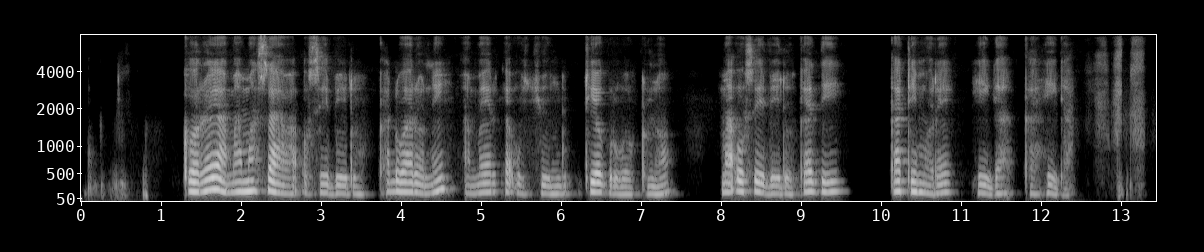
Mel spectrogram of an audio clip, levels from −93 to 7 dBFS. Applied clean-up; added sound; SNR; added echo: neural mask model Resemble Enhance denoiser.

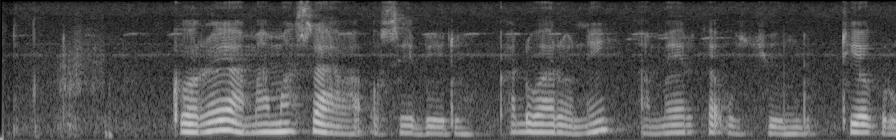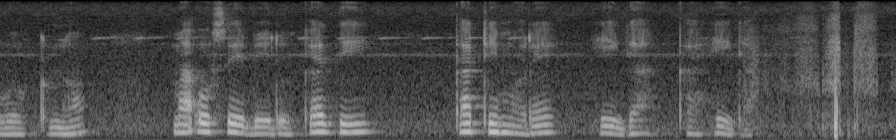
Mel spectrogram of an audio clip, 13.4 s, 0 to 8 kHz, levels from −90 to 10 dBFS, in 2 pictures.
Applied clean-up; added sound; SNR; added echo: none; none; none; none.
